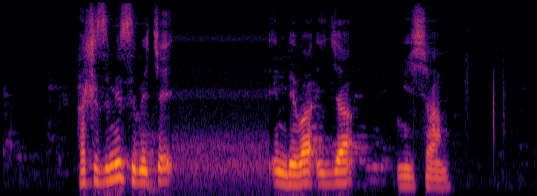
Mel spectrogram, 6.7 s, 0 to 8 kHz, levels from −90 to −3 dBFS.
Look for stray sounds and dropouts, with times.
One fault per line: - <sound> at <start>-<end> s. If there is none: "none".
none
